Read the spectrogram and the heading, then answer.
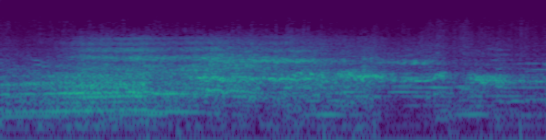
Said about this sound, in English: Look, car coming from meat company now. I hope this is it, kiddo. But wait till it comes through the gate and we'll follow.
